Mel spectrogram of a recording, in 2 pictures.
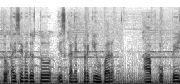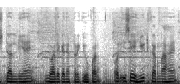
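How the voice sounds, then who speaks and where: A man's voice: medium pitch, little pitch movement, moderate pace, over music. A man, a mobile repair technician who explains a phone repair step by step and keeps calling the viewers "friends".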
